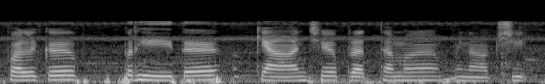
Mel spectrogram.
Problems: background sounds at intervals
